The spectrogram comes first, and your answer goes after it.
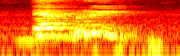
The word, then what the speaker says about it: debris: Okay, debris. Debris, S is silent.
